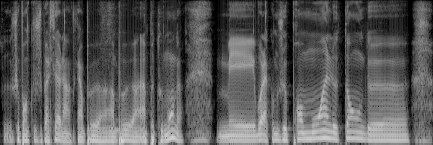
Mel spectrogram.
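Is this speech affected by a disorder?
Yes: profound deafness from birth; profound congenital deafness, behind-the-ear hearing aids, cued speech (LPC), sign language learned later, younger sister also deaf; perceives sounds, half lipreading half hearing, must see speaker, group talk tiring, video relay centre for calls.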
